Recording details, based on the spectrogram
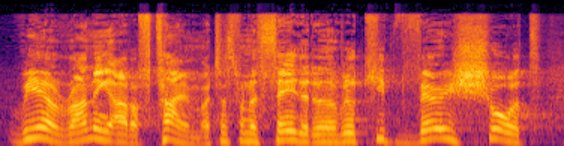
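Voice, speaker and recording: In an Austrian accent, a man talks at a very fast pace with ordinary pitch variation. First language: German. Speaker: circular economy expert, keynote speaker. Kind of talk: keynote talk. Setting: stage with live audience.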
